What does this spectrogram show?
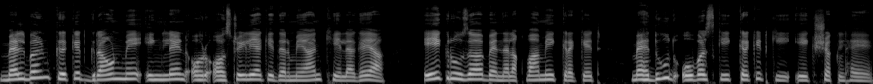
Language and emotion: Urdu, neutral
